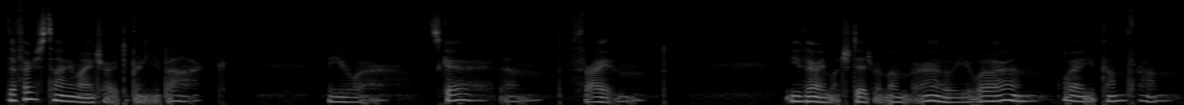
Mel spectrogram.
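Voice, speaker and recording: A woman playing a calm, eerily gentle witch necromancer in an ASMR roleplay, breathy and often whispering, with unhurried pauses. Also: low voice, exaggerated voice. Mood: soft, ominous. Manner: unhurried, halting with pauses, soothing. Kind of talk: ASMR roleplay, soft and intimate.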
